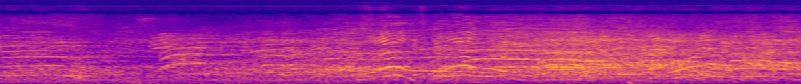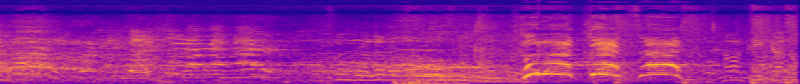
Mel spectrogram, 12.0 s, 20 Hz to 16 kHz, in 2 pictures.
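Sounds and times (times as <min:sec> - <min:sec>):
football crowd shouting: 0:00.0 - 0:11.9.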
